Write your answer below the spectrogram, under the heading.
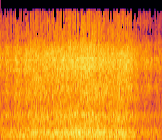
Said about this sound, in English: Hey, little girl, keep away from the line, there's a train coming. Hey, keep away, hey there. But get away, you'll be run over. Look out for the train! Look out!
